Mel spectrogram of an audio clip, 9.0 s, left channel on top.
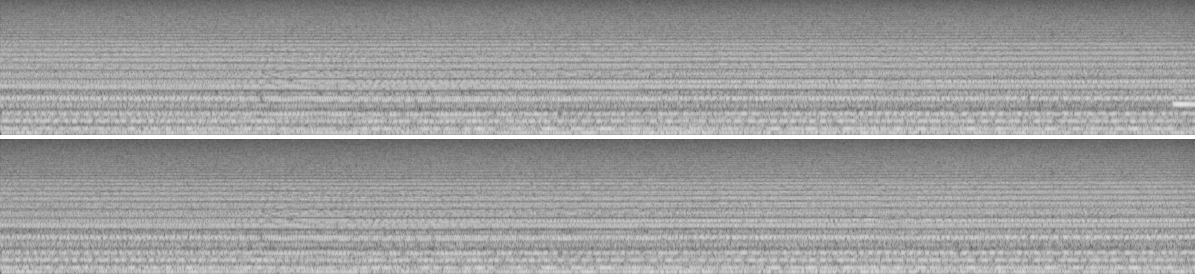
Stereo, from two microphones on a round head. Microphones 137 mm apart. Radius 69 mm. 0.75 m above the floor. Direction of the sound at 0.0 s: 10° left (ahead or behind).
